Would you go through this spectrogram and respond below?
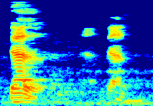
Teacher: dal itu ujung lidah, ini ujung lidah ini ya, itu menekan ke tempat tumbuhnya gigi seri yang atas. Di dalam tempat tumbuh gigi seri.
